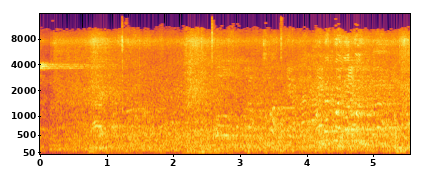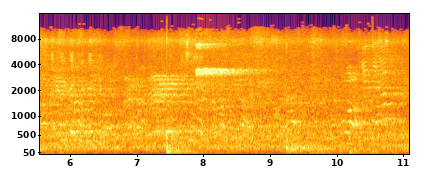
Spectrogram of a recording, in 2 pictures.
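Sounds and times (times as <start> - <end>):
referee's whistle: 0.0 - 0.7, 7.9 - 8.7
voices in a large hall: 0.0 - 11.0.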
